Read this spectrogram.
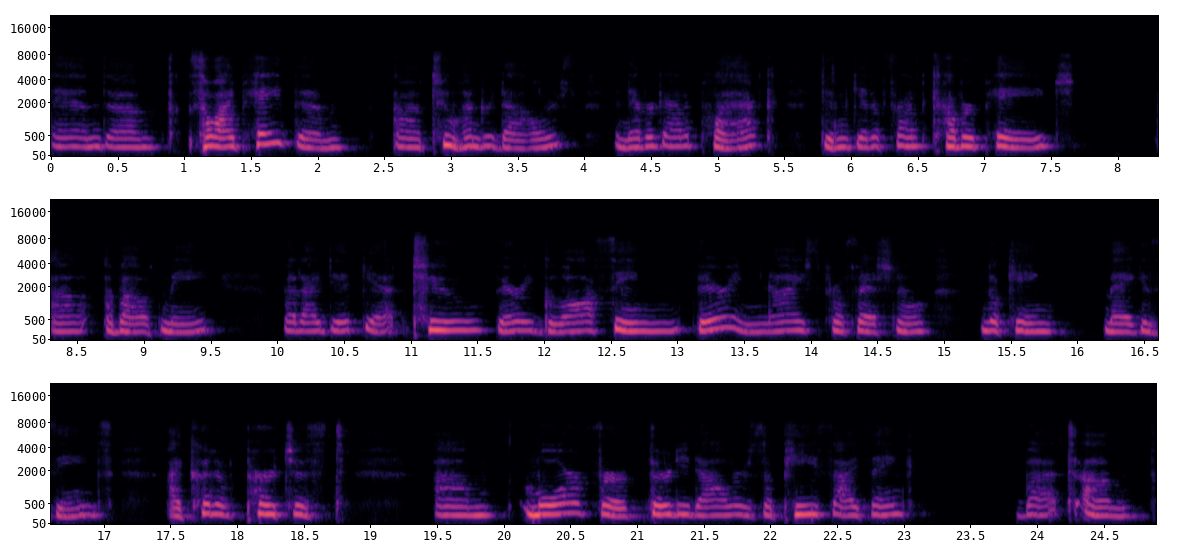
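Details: Adult woman speaking; normal speech.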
